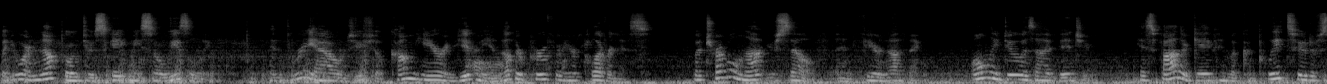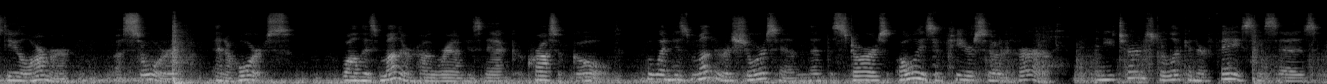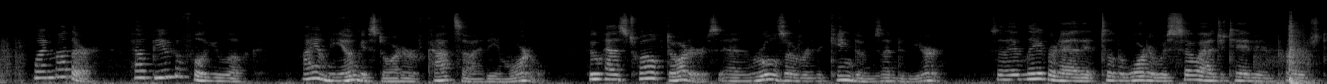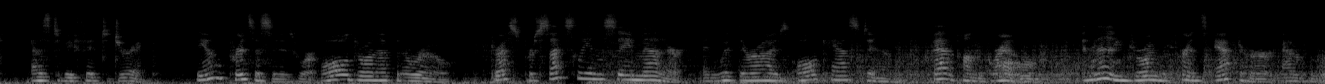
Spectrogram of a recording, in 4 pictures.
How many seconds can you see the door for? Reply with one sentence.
You can hear the door for 2 seconds altogether.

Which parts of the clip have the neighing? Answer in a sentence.
You can't hear the neighing here.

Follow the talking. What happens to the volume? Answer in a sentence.
The volume of the talking goes down.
